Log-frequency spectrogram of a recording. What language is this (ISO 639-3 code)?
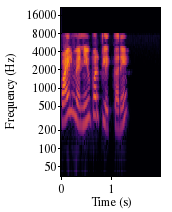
hin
